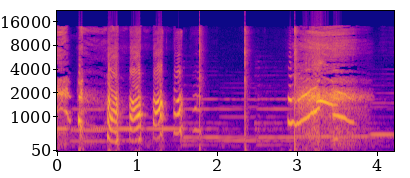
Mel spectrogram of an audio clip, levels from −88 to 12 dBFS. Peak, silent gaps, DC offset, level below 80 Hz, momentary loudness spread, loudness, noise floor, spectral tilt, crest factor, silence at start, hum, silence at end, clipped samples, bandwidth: 0 dBFS; none; under 0.1%; -44 dBFS; 18 LU; -8 LUFS; -32 dBFS; -0.5 dB/octave; 12 dB; 0 s; none; 0 s; 0.8%; over 20 kHz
